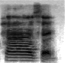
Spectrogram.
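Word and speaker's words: 파섹: 그 다음에 세 번째는 PC라 그래서 파색이라고 읽어. 파색.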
